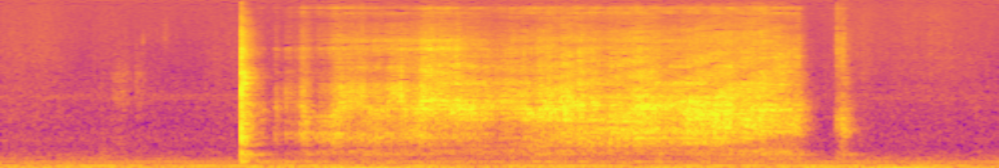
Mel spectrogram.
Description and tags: Wooden wheel going around
ambient, atmosphere, clock, drawer, glassyar, metal, metalwheel, noise, sand, sandclock, stuff, stuffindrawer, wheel, wood, wooddrawer, yar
